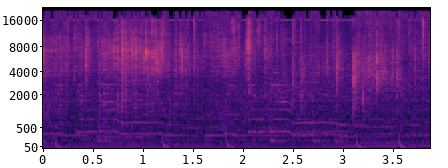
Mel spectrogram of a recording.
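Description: Vegan nori-wrapped 'fish' of seaweed and yam pan-frying in oil, a steady close sizzle with soft crackles throughout and no voices.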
